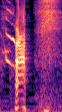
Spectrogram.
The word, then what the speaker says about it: Nice: It's pronounced Nice.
